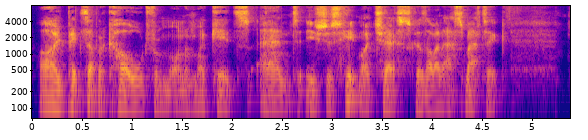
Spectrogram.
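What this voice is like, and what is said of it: Deep, croaky voice. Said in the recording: “it's really croaky ... I'm really croaky ... my voice goes really deep and croaky”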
